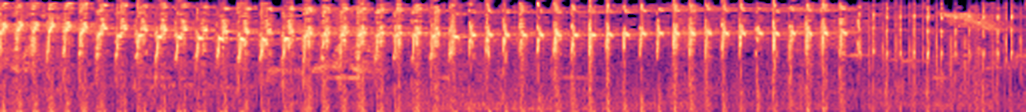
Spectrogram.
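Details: Lovebird in a singing contest, delivering a long ngekek rattle: a fast, steady train of sharp high chirps about eight per second, continuing for several seconds before tapering into rougher notes.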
